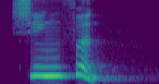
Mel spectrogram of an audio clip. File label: "xingfen", Chinese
